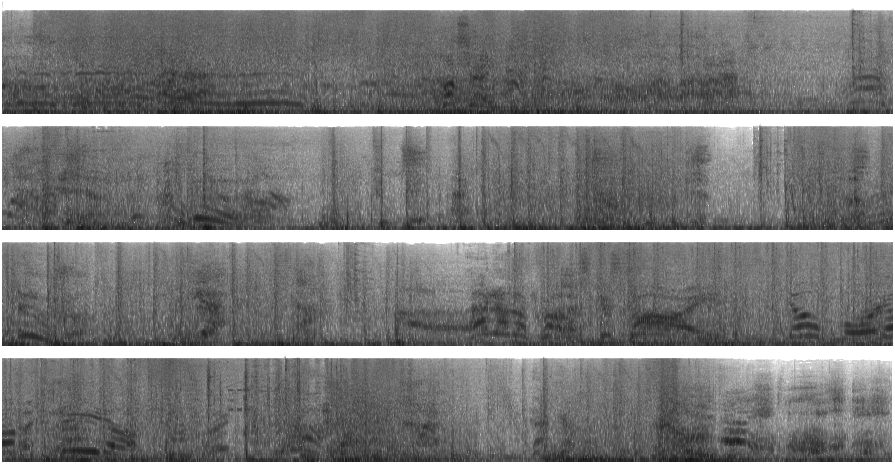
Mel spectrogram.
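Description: Heavy punches and blows land in a fast fight.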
